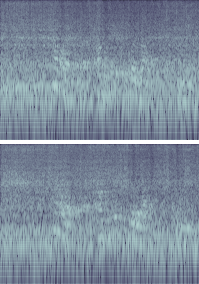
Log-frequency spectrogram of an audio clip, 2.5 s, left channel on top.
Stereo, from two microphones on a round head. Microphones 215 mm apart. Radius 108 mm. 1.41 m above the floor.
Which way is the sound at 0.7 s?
85° left.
